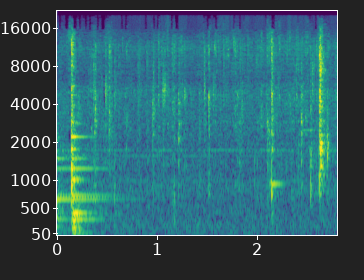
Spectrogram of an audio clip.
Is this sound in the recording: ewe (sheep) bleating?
no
